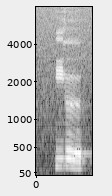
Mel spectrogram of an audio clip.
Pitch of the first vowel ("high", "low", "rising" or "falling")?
falling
